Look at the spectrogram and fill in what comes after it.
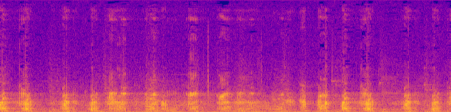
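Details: Swedish wild boar giving short, rough grunts in quick succession, several per second, with irregular gaps; a steady low rumble runs underneath throughout.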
